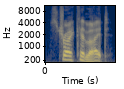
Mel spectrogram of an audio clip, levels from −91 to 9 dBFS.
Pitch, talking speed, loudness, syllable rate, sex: 185 Hz, 255 wpm, -15 LUFS, 6.6 syllables/s, female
